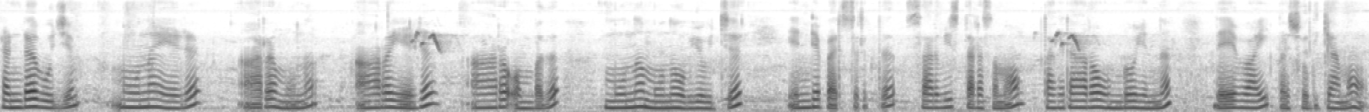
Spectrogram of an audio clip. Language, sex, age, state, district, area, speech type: Malayalam, female, 45-60, Kerala, Idukki, rural, read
